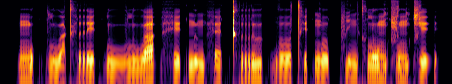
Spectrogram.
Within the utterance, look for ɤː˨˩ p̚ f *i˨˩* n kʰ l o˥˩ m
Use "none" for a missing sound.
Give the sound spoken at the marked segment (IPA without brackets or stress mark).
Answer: i˨˩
